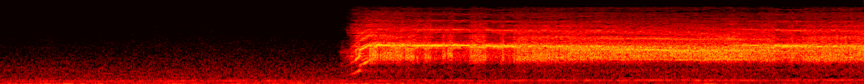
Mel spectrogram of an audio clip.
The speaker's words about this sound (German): Und dann der typische Laura Palmer Schrei. Ich würde ihn so gern nachmachen. Das ist der beste Schrei auf der ganzen Welt.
